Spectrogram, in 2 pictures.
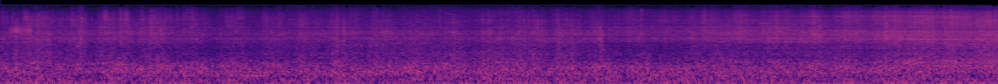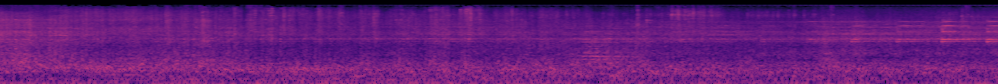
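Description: Freight cars of a rail work train rolling slowly past, with steel wheels clicking over rail joints under a steady rumble. Over the last several seconds a pitched sound joins in as the shoving diesel locomotives draw near.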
